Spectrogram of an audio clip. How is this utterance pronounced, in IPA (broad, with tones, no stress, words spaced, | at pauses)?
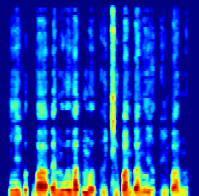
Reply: li˧˥ʔə˨˩k̚ waː˨˩˨ʔɛ˧nu˧ə̯wa˦˥t̚ məː˨˩˨ kɨ˨˩cɨ˧˥ ɓa˨˩nɗa˨˩nli˧˥ə̯ ki˨˩˨ɓa˨˩˨n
